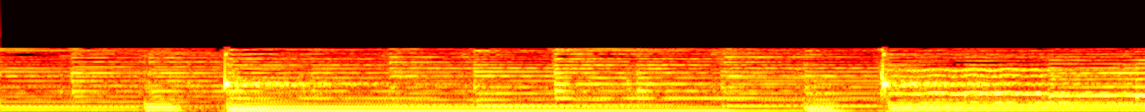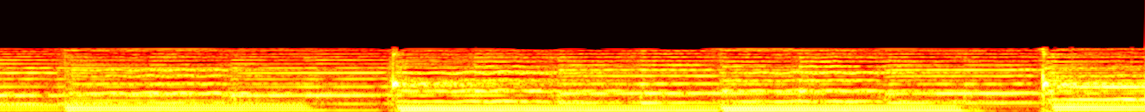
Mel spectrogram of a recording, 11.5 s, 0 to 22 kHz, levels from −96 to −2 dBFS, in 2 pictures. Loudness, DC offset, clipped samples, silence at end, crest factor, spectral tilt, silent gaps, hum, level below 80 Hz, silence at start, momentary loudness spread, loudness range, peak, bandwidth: -14 LUFS; under 0.1%; 0.2%; 0 s; 12 dB; -11 dB/octave; none; none; -20 dBFS; 0 s; 8 LU; 4 LU; 0 dBFS; 4 kHz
